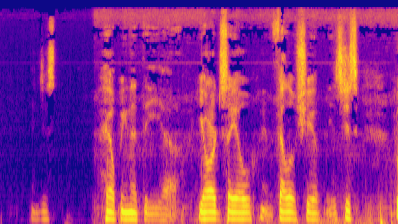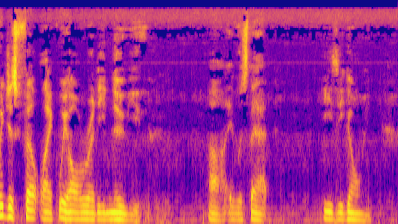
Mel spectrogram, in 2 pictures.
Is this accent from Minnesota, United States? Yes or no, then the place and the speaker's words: no; St. Louis, Missouri, United States; I grew up in St. Louis, Missouri.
